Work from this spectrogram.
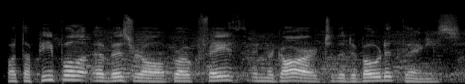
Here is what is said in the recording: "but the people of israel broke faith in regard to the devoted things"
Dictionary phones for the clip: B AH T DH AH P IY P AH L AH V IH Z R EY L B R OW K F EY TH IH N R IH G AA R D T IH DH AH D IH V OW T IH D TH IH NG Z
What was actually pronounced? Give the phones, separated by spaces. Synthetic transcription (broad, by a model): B AH T DH AH P IY P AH L AH V IH Z R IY L B R OW K F EY TH IH N R IH G AA R D T IH DH AH D IH V OW T IH D TH IH NG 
